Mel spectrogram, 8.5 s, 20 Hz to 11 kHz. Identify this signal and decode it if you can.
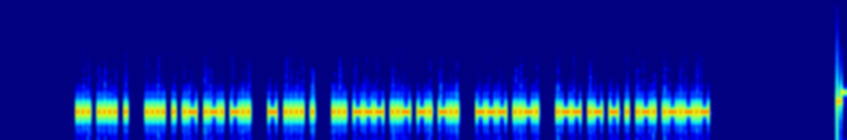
Morse code, heard as a keyed tone, about 42 wpm, 700 Hz. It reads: SHE HEARD THE SOUND OF WATER.
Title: Sentences from Top 1000 Words - Review Part 1 - 45wpm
